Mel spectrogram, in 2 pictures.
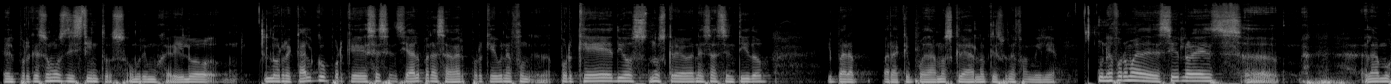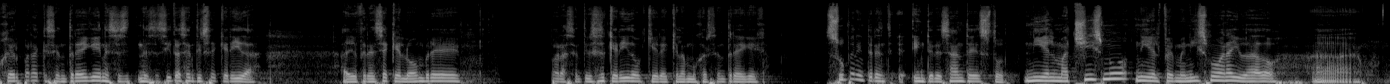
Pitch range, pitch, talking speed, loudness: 120-150 Hz, 135 Hz, 175 wpm, -28 LUFS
